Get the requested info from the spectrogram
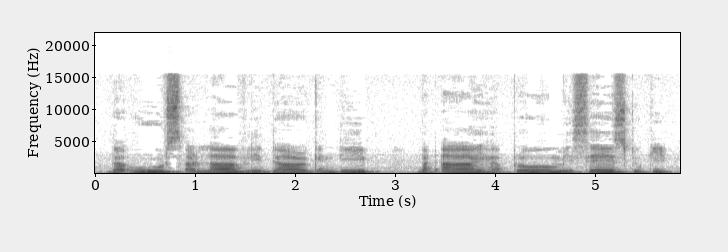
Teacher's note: So this is actually iambic, first syllable unstressed. The woods, the short sound, or so you have to pronounce fast.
